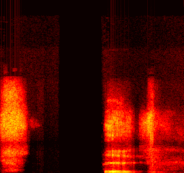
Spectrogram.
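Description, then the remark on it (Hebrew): A short hissy breath, a pause, then a loud sneeze bursting out, followed by a breathy, fading exhale. No one speaks. “סליחה, תודה, לבריאות.”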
